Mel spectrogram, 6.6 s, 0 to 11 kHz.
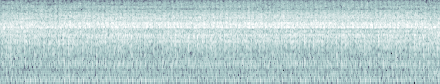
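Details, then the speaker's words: Hero Splendor+ BS6 motorcycle, cold morning idle heard at the silencer: even regular put-put firing, no knocking, slight smoke; owner says this is normal in the morning, no engine problem. "यह होता ही है सुबह बले का time है यह कोई normal चीज है इसमें कोई दिक्कत वाली बात नहीं है"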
